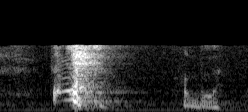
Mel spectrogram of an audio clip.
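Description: A single loud sneeze, a short inhaled build-up bursting into a sharp blast, followed a moment later by a brief murmured vocal sound.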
